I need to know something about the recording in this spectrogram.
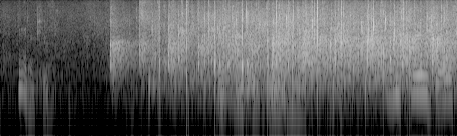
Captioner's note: audience applauding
